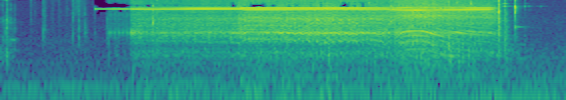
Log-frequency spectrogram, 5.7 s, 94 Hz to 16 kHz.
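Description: An electric drill with a 3/16-inch bit drills out a rivet holding a fuel-line clip under a car. It starts about a second in, runs with a steady high whine for nearly four seconds, its pitch dips briefly near the end, and then it stops abruptly.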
